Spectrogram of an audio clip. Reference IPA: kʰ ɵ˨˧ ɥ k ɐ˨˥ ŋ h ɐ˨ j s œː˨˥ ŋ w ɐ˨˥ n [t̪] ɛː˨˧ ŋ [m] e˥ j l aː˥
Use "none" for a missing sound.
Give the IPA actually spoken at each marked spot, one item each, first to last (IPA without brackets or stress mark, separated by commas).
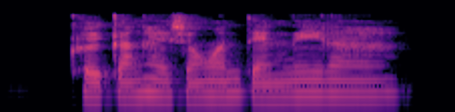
t̪, n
